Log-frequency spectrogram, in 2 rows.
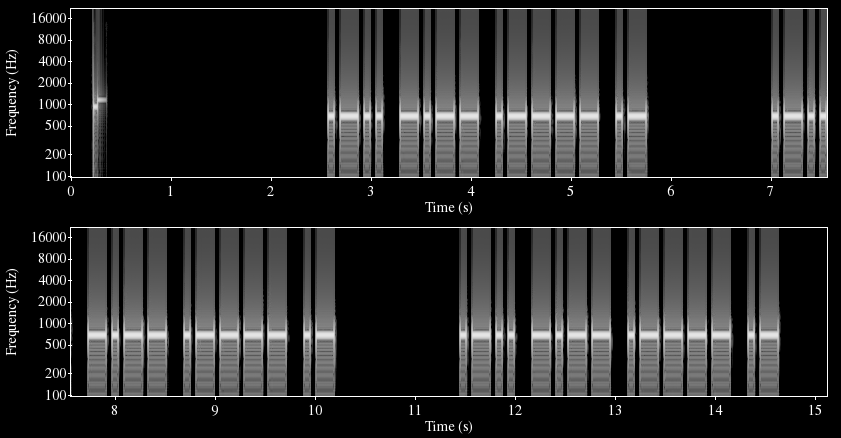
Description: Morse code, heard as a keyed tone, about 20 wpm, 700 Hz. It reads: LY1A LY1A LY1A
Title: DXCC-100 Call Signs - 4 Characters - Repeated 3x - 20wpm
